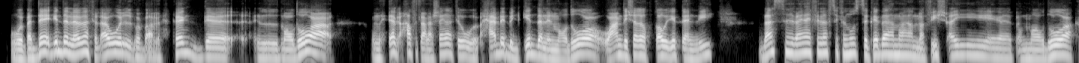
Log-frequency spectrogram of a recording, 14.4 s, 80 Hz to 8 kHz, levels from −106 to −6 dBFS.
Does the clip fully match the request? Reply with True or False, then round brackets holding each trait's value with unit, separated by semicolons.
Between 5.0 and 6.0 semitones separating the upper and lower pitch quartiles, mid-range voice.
True (5.6 semitones; 145 Hz)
